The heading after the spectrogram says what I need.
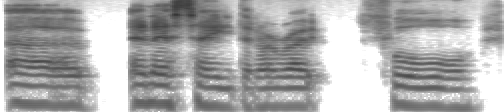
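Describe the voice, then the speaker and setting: A woman's voice: low-pitched, level tone, unhurried, dark tone. A middle-aged woman from Australia, an author being interviewed, talking casually with many fillers and frequent laughter. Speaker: author guest.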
